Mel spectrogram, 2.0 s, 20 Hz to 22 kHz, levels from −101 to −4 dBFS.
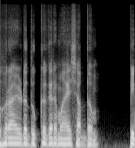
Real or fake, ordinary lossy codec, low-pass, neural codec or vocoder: fake; none; 19.8 kHz; autoencoder, 48 kHz, 128 numbers a frame, DAC-VAE, trained on Japanese speech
